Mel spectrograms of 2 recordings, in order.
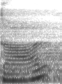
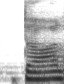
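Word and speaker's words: دال: So in this letter dal has same pronunciation like ta.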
